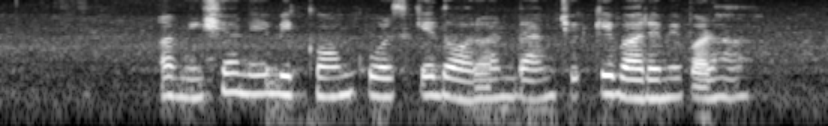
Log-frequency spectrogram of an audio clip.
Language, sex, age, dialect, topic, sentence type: Hindi, female, 56-60, Marwari Dhudhari, banking, statement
